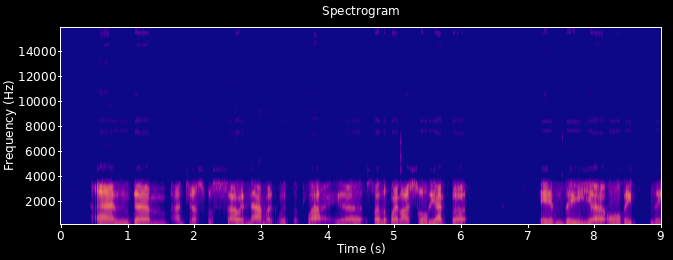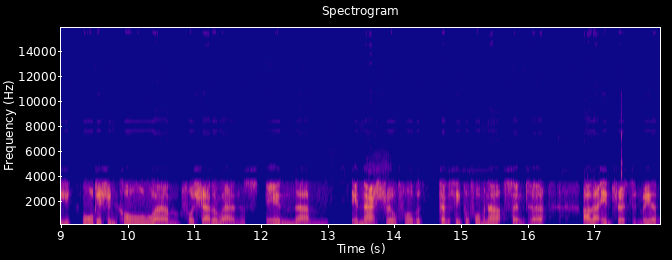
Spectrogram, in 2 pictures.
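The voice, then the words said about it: British accent. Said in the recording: “I've got a British accent”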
